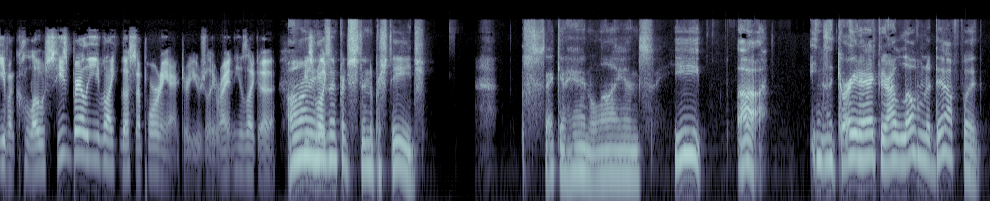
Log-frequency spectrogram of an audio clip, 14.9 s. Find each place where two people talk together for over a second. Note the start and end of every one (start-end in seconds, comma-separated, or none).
none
